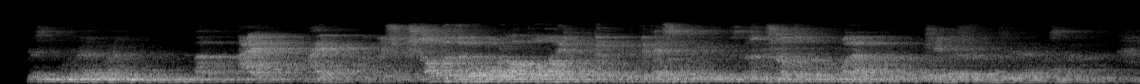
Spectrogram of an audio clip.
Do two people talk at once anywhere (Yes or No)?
Yes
